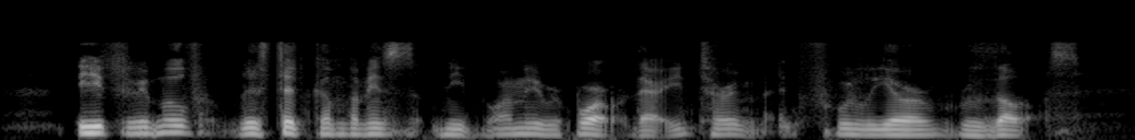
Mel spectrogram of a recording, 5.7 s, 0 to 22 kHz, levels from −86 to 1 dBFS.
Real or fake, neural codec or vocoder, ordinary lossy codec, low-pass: fake; codec, 16 kHz in and 24 kHz out, 0.4 kbps, LongCat-Audio-Codec, four codebook decoder; MP3, 48 kbps; 7.2 kHz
